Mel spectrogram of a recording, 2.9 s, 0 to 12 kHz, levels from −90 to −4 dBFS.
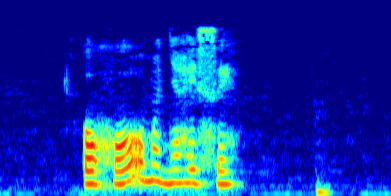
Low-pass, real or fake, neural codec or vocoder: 7.2 kHz; real; none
